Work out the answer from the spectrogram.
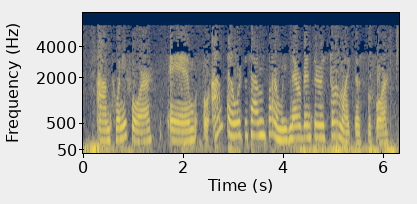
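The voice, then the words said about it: Virginia Southern twang. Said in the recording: “You have that Virginia Southern twang... it's sexy. It's got like the Southern Belle thing going.”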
